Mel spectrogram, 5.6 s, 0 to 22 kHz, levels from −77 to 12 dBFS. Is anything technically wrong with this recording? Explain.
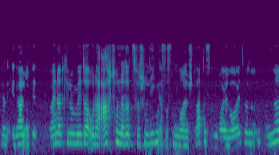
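Yes, there are three kinds of fault.

From 0.0 to 1.06 s and again from 3.45 to 5.47 s, speech is suppressed in double talk. The level sinks by up to about 20 dB in the first stretch and about 15 dB in the second, over roughly a second and a second and a half in total. The likely cause is an echo canceller that could not tell this talker from loudspeaker echo while both sides spoke, and so attenuated everything.

Between 0.82 and 0.95 s, the other side's voice leaks through as a faint second voice, some 35 dB below the main speech. It is likely residual echo: the far end played on the talker's loudspeaker, reached the microphone, and was not fully cancelled.

From 5.05 to 5.10 s there is a Bluetooth dropout, a gap of about 21 ms inside the second suppressed stretch. The audio then resumes as though it had kept running. A packet likely missed its deadline to the headphones, which fits a single lost frame.

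The call microphone processing is also audible, with nothing above 8 kHz. That processing is normal and not a fault.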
